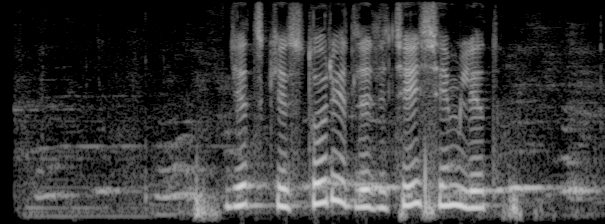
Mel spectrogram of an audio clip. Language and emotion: Russian, neutral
